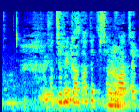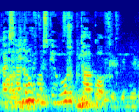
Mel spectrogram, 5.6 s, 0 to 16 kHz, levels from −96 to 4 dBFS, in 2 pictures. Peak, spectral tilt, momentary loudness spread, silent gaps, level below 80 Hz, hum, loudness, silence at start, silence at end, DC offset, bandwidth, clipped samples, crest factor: -4 dBFS; -6 dB/octave; 21 LU; none; -50 dBFS; none; -20 LUFS; 0.1 s; 0 s; under 0.1%; 11.5 kHz; under 0.1%; 18 dB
